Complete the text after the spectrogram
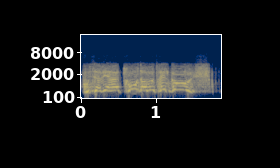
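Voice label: French left wing mood low; War Thunder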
